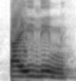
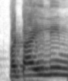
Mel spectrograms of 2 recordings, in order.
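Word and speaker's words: ptyalin: क्या कहा जाता है, टाइलिन, ठीक है, जिसको पटाइलिन भी बोलते हैं, मतलब पी मतलब साइलेंट है इसलिए टाइलिन, बाकी आप पटाइलिन, ठीक है, तो टाइलिन ही बोलना है।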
